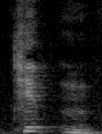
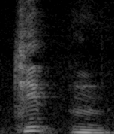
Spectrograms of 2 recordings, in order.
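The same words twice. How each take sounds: Both takes have the same delivery.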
